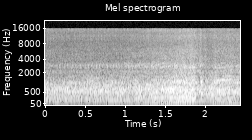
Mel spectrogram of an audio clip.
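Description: Yamaha FZ-07's parallel-twin engine pulling away in first gear, its pitch rising over the last half second as it revs up.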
